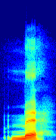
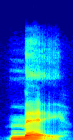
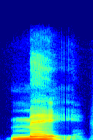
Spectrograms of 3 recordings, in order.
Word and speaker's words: may: Many learners pronounce it like me. Not quite. Listen carefully. May. May.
